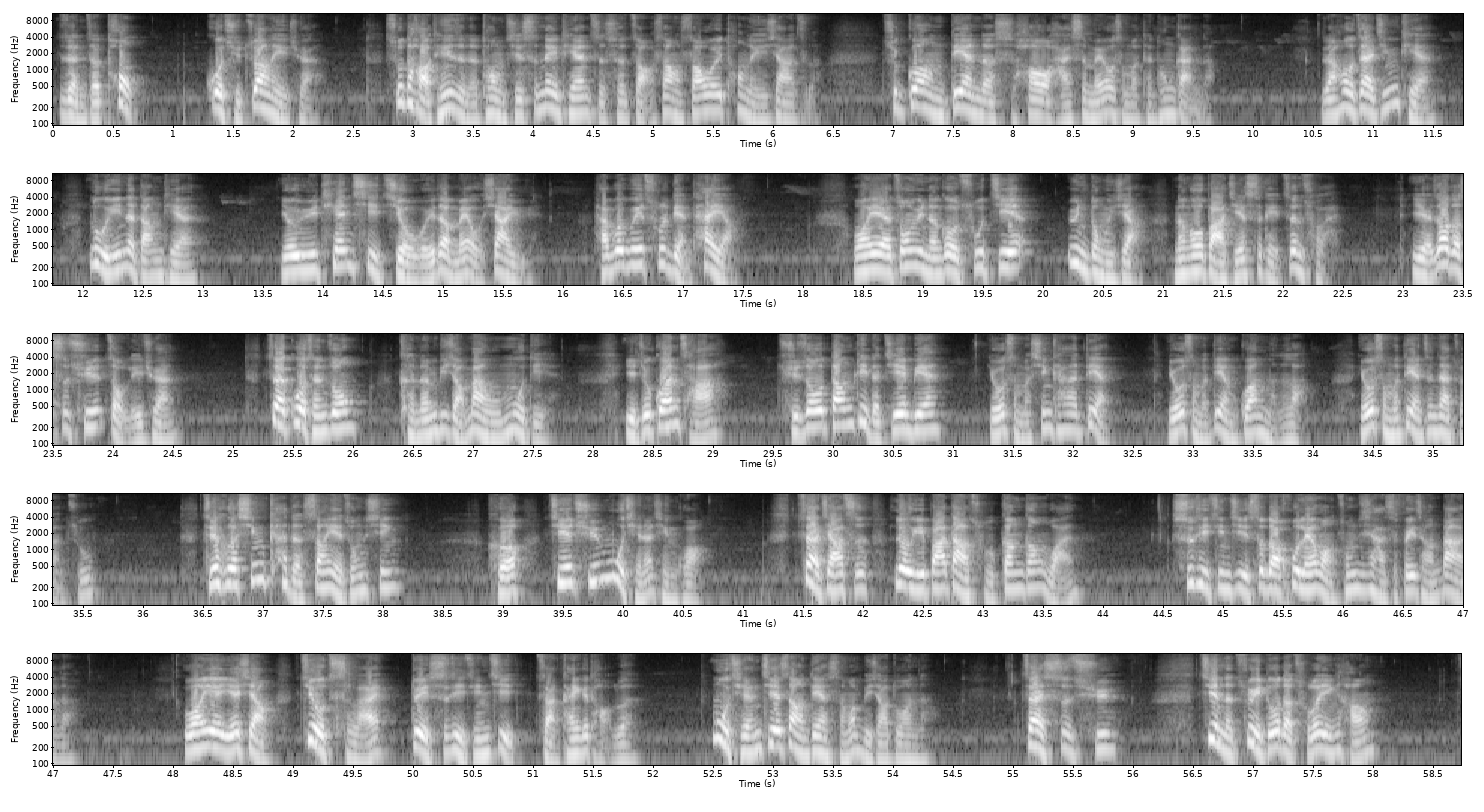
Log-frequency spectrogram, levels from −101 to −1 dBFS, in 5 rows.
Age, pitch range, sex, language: 30-49, 130-185 Hz, male, Chinese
